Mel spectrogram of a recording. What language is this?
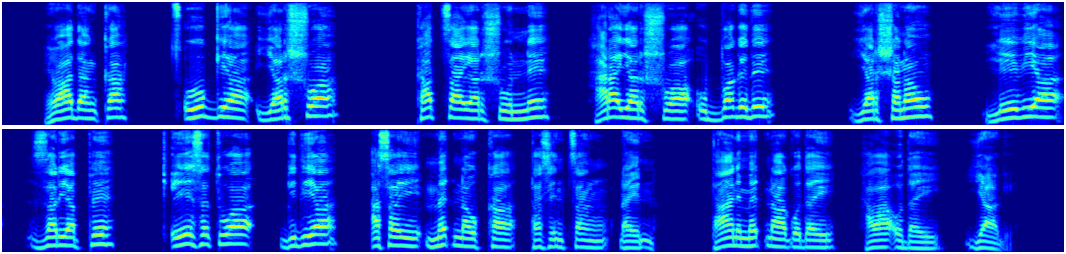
Dawro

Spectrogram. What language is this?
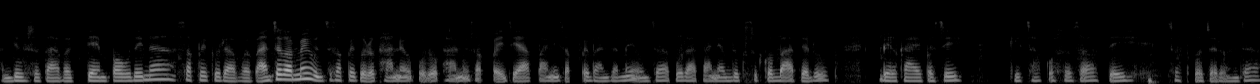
Nepali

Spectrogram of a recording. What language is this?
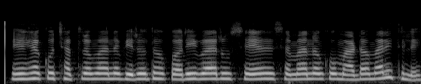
Odia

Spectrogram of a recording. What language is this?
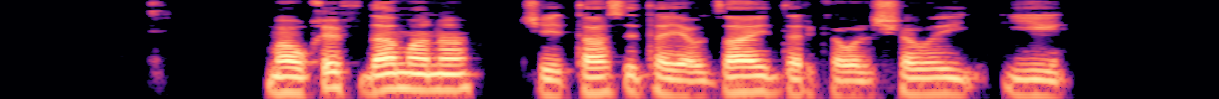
Pashto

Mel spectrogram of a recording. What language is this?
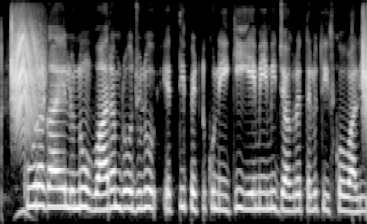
Telugu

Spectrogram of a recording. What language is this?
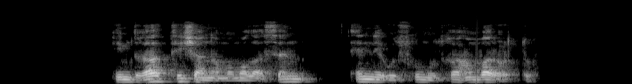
Laz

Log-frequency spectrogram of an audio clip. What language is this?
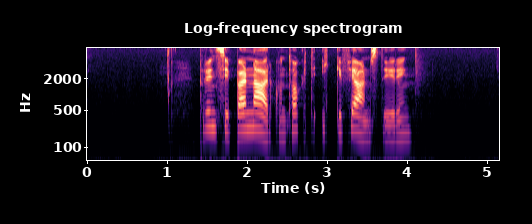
Norwegian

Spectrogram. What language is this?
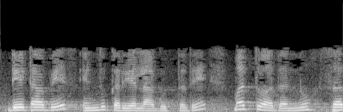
Kannada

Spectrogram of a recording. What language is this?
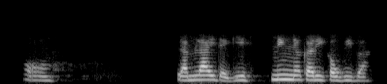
Manipuri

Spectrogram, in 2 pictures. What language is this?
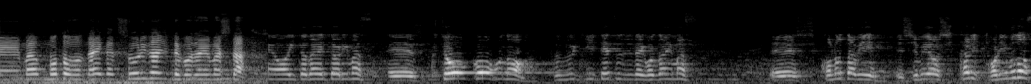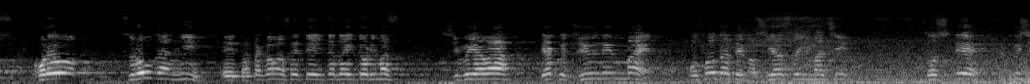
Japanese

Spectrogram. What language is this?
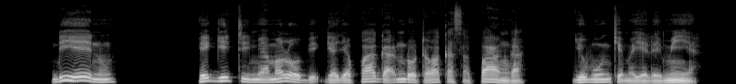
Matengo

